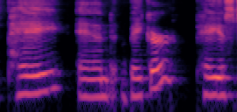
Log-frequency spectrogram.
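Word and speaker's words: Paye: uh PB and B which is pay and Baker pay is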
